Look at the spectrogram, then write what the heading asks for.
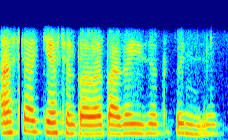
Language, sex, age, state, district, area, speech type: Kashmiri, female, 30-45, Jammu and Kashmir, Kulgam, rural, conversation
